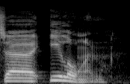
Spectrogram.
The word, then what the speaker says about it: Elouan: It's Elowon. It's spelled E-L-O-U-A-N.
